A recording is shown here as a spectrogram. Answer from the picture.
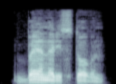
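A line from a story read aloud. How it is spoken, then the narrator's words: Homely calm. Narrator (Russian): как-то по-домашнему спокойно сообщил он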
